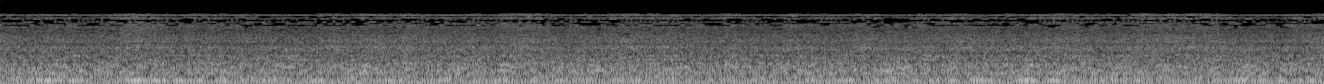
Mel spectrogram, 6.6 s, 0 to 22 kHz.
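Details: 5-axis dry chairside dental CAD/CAM milling machine running: a steady low mechanical hum with a constant motor drone.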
